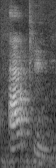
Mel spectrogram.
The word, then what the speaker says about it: Hakeem: Damien Hakeem. Okay. Yes. Okay, The so- age is silent. Akeem. Akeem. I never knew that.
